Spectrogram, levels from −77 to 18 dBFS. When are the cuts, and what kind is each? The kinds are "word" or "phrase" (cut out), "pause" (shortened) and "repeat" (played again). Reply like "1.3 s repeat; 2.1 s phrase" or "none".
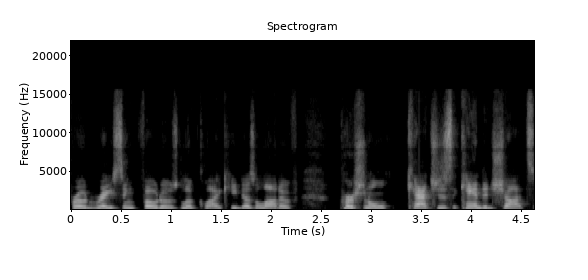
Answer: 3.2 s word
